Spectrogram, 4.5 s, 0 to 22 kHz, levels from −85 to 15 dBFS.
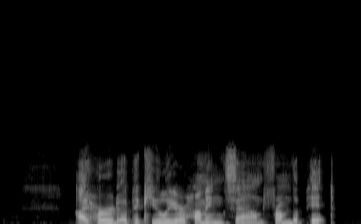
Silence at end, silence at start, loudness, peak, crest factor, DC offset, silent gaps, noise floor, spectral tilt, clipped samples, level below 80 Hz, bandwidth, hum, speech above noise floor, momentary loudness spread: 0.5 s; 0.95 s; -28 LUFS; -10 dBFS; 18 dB; under 0.1%; none; -71 dBFS; -5.5 dB/octave; under 0.1%; -68 dBFS; 7.8 kHz; none; 44 dB; 6 LU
